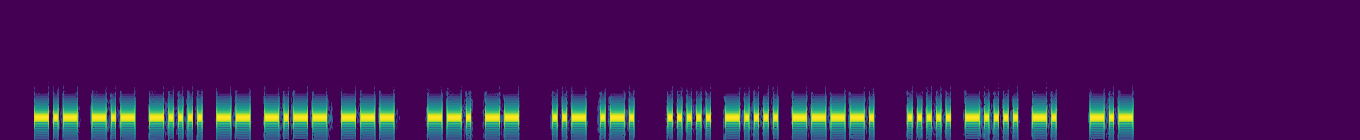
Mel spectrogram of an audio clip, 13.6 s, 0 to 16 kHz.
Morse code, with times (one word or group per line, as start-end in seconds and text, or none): 0.3-3.9 KK6MYO
4.3-5.2 GM
5.5-6.3 UR
6.7-8.7 569
9.1-10.6 56N
10.9-11.3 K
